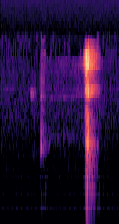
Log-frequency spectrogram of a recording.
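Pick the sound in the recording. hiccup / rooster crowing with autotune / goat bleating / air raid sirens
hiccup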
